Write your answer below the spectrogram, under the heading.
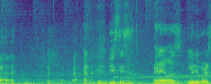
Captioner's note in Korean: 웃음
